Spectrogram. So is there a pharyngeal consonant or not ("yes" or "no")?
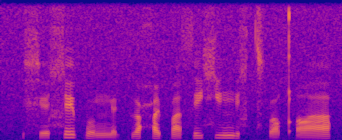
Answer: yes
